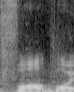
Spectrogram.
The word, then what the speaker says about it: Fall Out Boy: Full Out Boy. Full Out Boy. Fall Out Boy. Fall Out Boy. That's how they say it in like Full Metal Alchemist. But Fall Out Boy.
